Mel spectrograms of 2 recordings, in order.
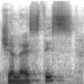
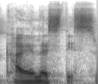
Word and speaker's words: caelestis: So how I pronounce like celestis, they would pronounce this caelestis, right? So AE would not be merged into E, how to pronounce, but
